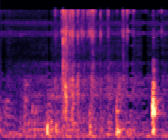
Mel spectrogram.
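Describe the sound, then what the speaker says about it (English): Hens clucking in a chicken pen as they squabble over their nests, a few short close clucks and squawks with a sharper pair of calls near the end. "these crazy hens fighting over their nests."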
